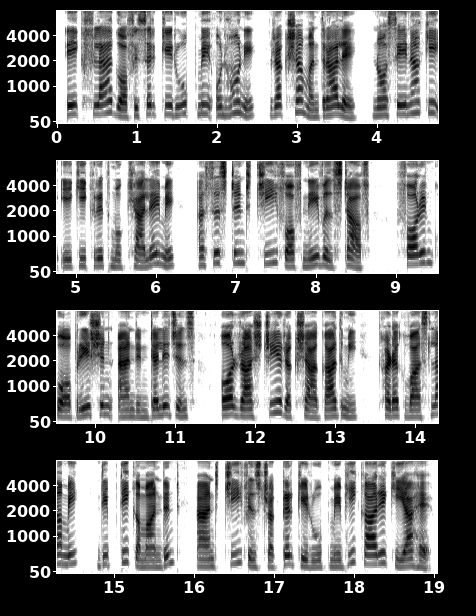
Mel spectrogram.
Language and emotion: Hindi, neutral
